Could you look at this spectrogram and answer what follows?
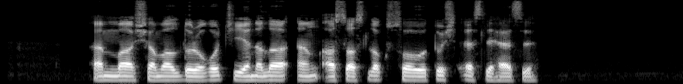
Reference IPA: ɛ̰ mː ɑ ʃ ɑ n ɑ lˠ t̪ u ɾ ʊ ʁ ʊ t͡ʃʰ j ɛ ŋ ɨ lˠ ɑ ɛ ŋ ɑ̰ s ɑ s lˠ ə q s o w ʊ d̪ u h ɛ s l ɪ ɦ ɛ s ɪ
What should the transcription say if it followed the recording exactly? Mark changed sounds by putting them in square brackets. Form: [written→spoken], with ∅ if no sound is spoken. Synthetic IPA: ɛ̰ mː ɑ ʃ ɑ [n→m] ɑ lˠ [t̪→d̪] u ɾ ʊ ʁ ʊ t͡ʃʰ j ɛ [ŋ→n] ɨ lˠ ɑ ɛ ŋ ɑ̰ s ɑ s lˠ ə q s o w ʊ [d̪→t̪] u [h→ʃ] ɛ s l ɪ ɦ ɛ s ɪ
